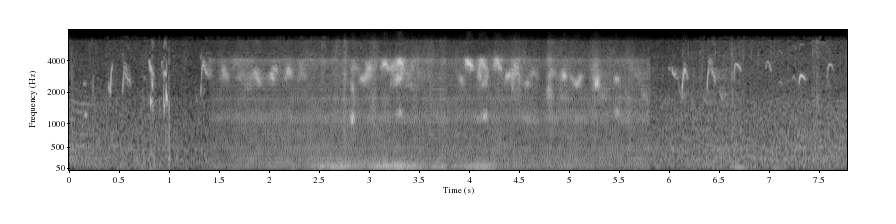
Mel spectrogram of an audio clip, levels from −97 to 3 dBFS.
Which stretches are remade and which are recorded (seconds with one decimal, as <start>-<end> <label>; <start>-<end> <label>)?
0.0-1.4 recorded; 1.4-5.8 remade; 5.8-7.8 recorded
